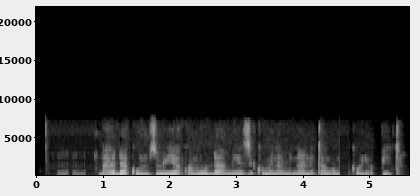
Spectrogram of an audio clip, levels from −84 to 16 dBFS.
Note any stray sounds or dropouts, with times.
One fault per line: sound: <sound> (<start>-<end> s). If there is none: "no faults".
sound: laugh (0.3-0.7 s)
sound: dropout (4.5-4.7 s)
